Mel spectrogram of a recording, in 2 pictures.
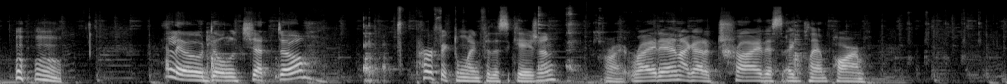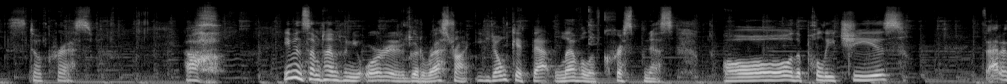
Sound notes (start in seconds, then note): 0.1 Julia chuckles; 8.9 knife scraping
